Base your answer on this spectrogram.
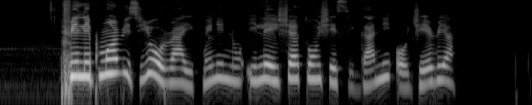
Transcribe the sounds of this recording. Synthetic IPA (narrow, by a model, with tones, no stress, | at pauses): fi˧li˧pmɔ̃˦ɾi˦˨si˨˦joː˦˨ɾa˧i˨k͡pĩ˨˦nĩ˦nũ˧ʔi˧le˦i˨˦ʃɛ˦to˦n̩˦ʃe˧si˨ɡa˨˦nĩ˦ʔɔ˦˨d͡ʒe˨˦ɾi˦a˦˨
